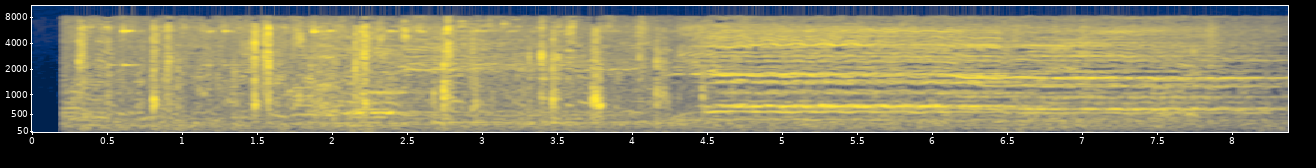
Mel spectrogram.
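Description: Scattered hooves of a white horse ridden by Saint Martin clop on a hard street in Uherské Hradiště, South Moravia, Czech Republic, as the young wine arrives on 11 November, amid a murmuring outdoor crowd; then sustained musical tones swell in and carry on steadily over the background bustle.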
